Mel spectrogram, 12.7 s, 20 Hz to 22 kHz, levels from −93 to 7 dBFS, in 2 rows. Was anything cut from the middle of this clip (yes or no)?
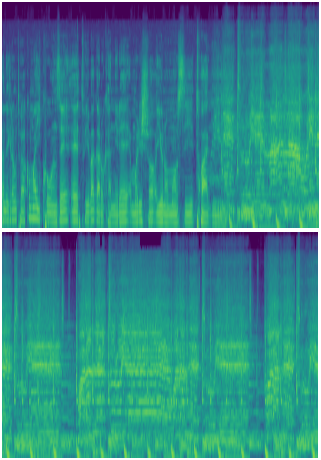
no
